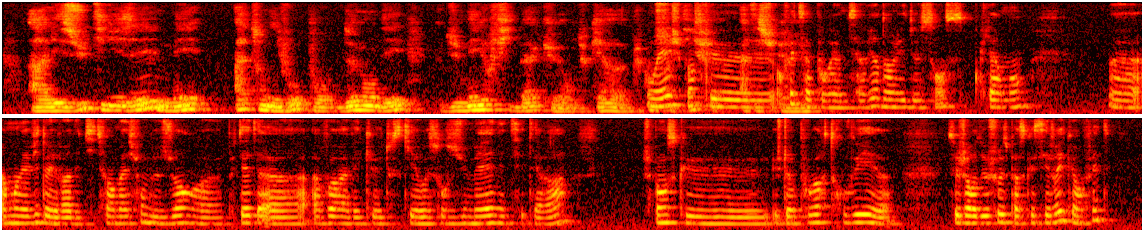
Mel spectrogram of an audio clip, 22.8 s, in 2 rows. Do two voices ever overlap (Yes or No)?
Yes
